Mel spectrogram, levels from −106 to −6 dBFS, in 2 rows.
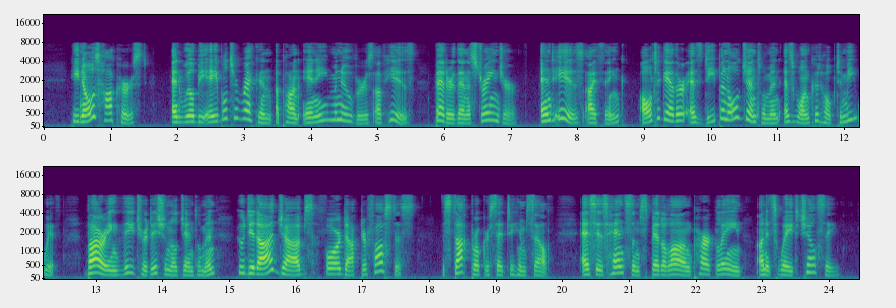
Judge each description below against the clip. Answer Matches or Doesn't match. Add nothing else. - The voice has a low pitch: Doesn't match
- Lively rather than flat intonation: Matches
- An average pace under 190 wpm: Matches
